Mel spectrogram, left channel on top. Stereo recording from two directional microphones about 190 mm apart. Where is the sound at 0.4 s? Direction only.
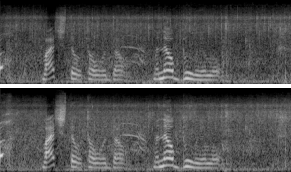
10° left (ahead or behind).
